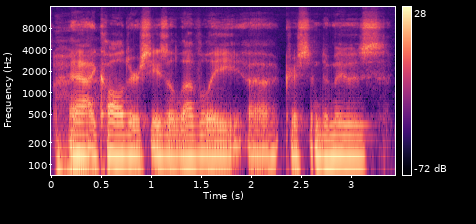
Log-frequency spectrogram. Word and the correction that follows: Du Mez: Kristen Demuse from uh, maybe. sorry, is the way I think you pronounce it Du Mez.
